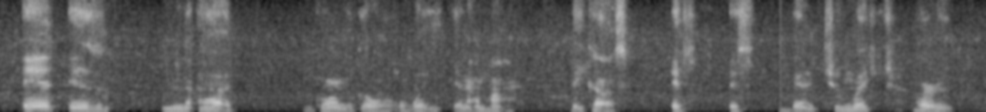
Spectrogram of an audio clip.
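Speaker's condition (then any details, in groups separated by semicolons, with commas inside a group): Spinal neurosarcoidosis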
